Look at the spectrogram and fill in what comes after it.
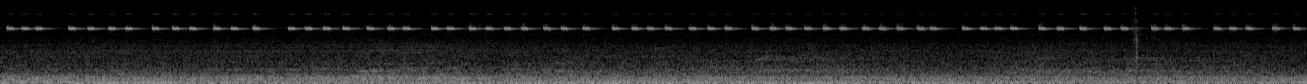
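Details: Crickets 'cri cri' chirping steadily for thirteen seconds: piercing high pulses in long, regular trains with tiny breaks, above a low murmur of background noise.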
